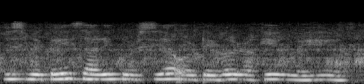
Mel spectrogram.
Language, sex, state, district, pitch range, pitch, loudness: Hindi, female, Arunachal Pradesh, Papum Pare, 215-240 Hz, 230 Hz, -15 LUFS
